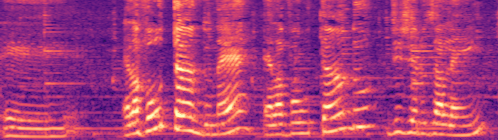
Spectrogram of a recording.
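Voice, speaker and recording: A woman's voice: on the high side, sing-song, takes it slowly, soft background music. A woman with a Brazilian Portuguese accent giving a conversational sermon to mothers, often checking in with her listeners. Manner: chatty teaching tone with frequent tag questions. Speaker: women's ministry preacher.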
